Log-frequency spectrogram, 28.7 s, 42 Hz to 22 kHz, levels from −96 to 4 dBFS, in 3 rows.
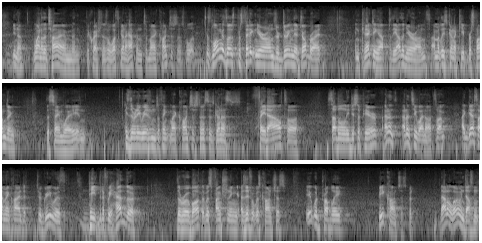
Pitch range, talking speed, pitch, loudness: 110-130 Hz, 220 wpm, 120 Hz, -25 LUFS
